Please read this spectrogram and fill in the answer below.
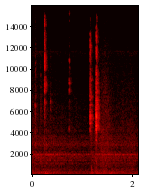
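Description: A few faint computer keyboard keystrokes over near silence, two of them in quick succession a little past the middle.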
